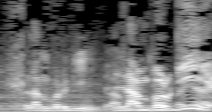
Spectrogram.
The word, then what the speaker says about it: Lamborghini: Lamborghini. Spaghetti, a nie spaghetti.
